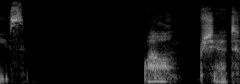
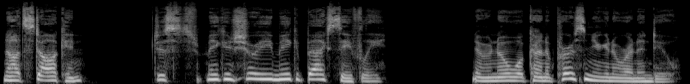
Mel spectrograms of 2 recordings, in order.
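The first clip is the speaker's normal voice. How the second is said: loud, higher reassuring biker; protective biker; 4 semitones higher, 9 dB louder than usual. Acted. Titan explaining to the woman he follows, loud and reassuring. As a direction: reassure her, easygoing.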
